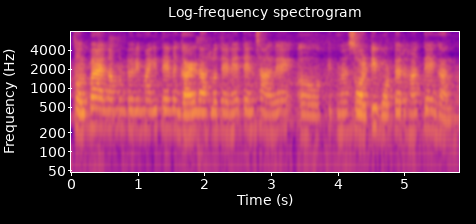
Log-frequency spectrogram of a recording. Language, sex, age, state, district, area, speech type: Goan Konkani, female, 18-30, Goa, Sanguem, rural, spontaneous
